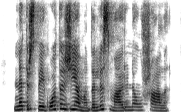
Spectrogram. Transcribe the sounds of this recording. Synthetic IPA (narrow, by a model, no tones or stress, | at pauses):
nʲɛt̪ʲɪɾsʲpʲɛɪɡuɔt̪ɐʒʲiɛmɐd̪ɐlʲɪsmɑːɾʲʊnʲɛʊʃɑːlˠɐ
